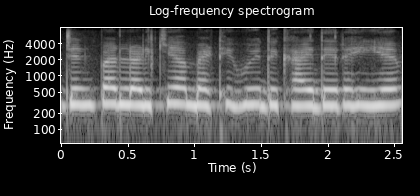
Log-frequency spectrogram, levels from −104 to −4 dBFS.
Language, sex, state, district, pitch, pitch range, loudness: Hindi, female, Bihar, Darbhanga, 280 Hz, 280-290 Hz, -25 LUFS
